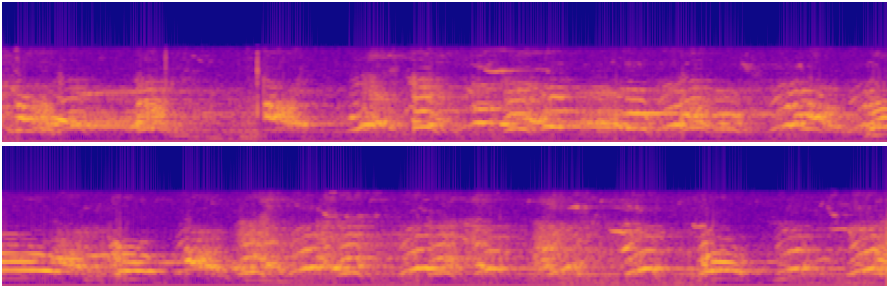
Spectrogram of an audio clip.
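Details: Two Treeing Walker Coonhounds, Lady and Cooper, in North Carolina, fired up on a coon skin; overlapping harmonic bawls and barks come in dense, rapid succession with no pauses, both dogs calling over each other.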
